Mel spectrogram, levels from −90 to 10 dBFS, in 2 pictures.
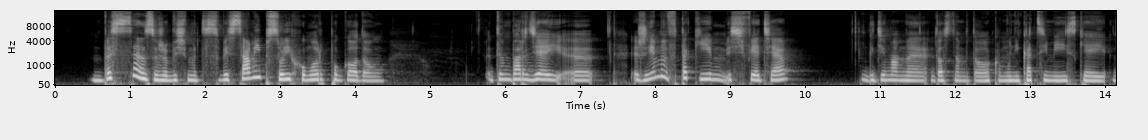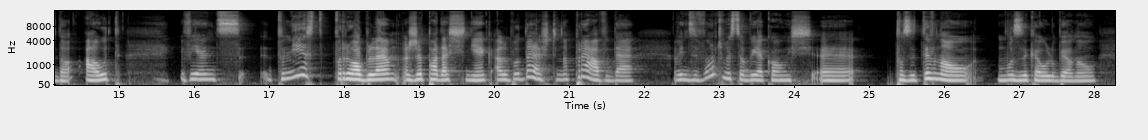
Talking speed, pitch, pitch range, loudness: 90 wpm, 205 Hz, 185-225 Hz, -17 LUFS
